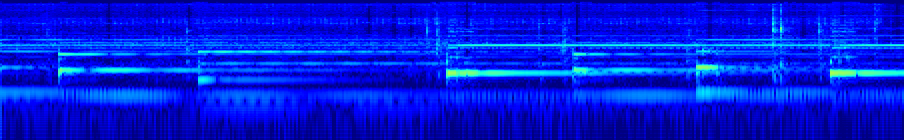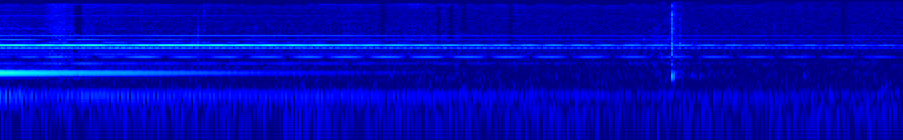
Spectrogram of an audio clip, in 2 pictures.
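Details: Hamilton bracket mantel clock from an estate sale; the movement doesn't run but the chimes work. Quarter-past chime is about six clear bell notes in a melodic run, then a long clean ringing fade, a healthy chime.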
